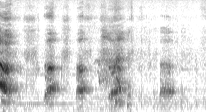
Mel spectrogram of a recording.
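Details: Breastfeeding infant boy who often gets hiccups lasting five to ten minutes; parent suspects reflux. Five short, abrupt voiced squeak-like catches in a quiet room: infant hiccups.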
